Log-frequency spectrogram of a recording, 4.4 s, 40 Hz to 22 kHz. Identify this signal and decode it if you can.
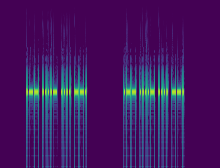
Morse code, heard as a keyed tone, about 44 wpm, 700 Hz. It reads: W4HG W4HG
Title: Call Signs Repeated 3x - 45wpm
